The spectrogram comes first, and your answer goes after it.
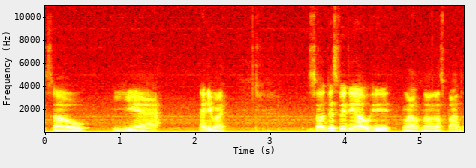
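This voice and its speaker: Over audible room echo, a man with a fairly low pitch talks at a very slow pace with very wide pitch swings. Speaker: first-time video blogger. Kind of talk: casual vlog monologue. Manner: hesitant, many fillers.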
